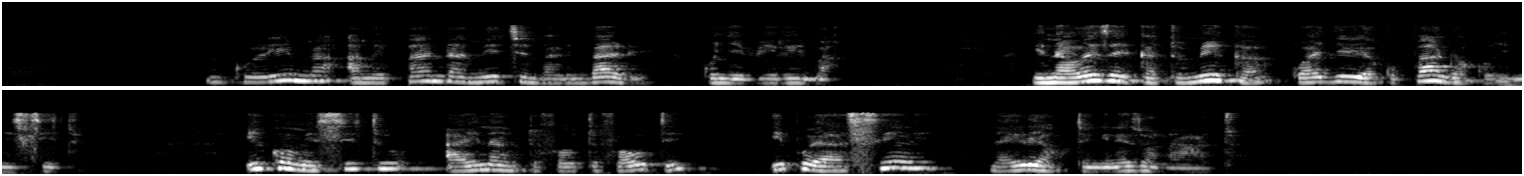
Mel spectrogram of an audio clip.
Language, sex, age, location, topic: Swahili, female, 25-35, Dar es Salaam, agriculture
